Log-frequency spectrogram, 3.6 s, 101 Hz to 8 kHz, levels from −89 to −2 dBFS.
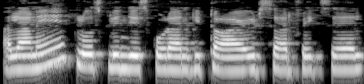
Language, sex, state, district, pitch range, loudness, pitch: Telugu, female, Telangana, Nalgonda, 215-235 Hz, -15 LUFS, 220 Hz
